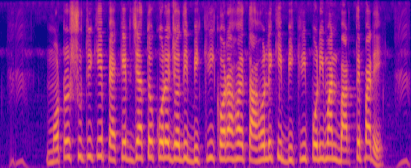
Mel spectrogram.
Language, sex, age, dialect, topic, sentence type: Bengali, female, 41-45, Standard Colloquial, agriculture, question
